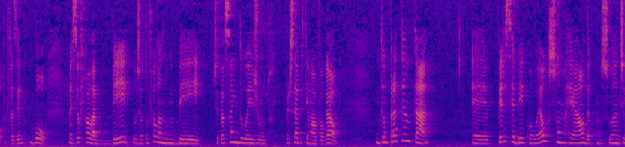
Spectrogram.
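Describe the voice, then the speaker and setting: A woman's voice: a little high, warm tone, a little hiss or hum. A woman teaching phonics in a video lesson, patiently explaining and repeating short letter sounds.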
